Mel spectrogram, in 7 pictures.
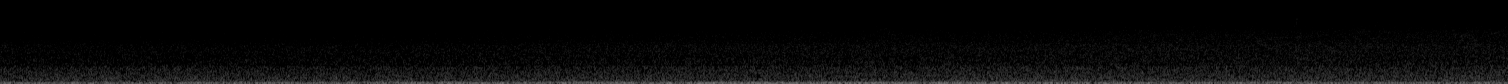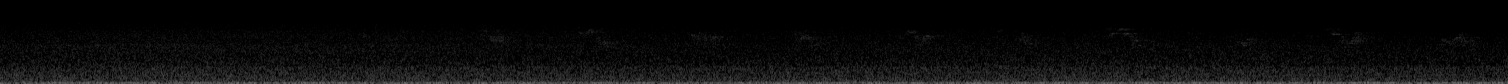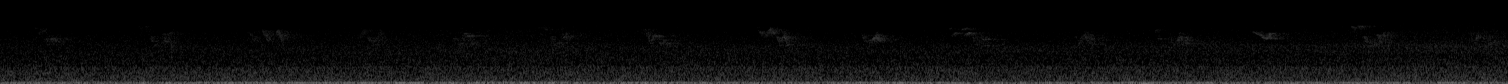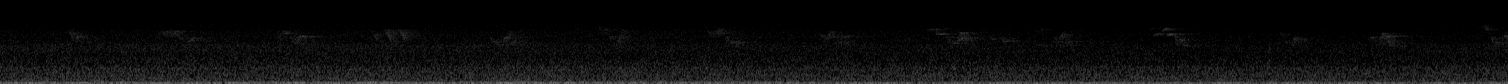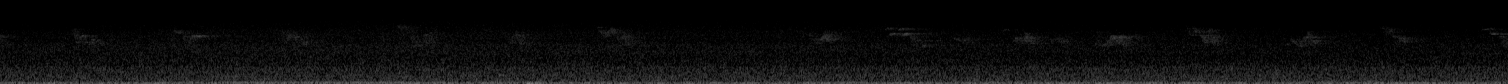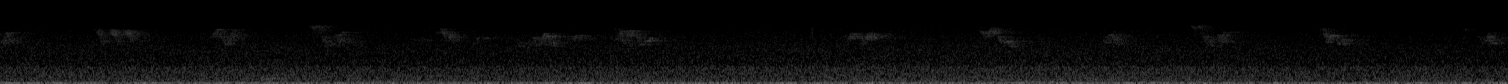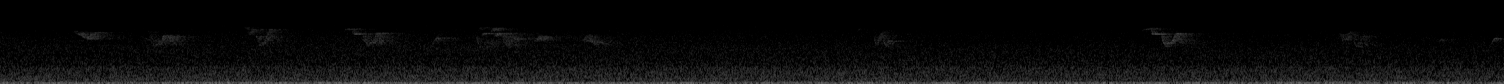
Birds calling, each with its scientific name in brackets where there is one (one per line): Red-eyed Vireo (Vireo olivaceus)
Scarlet Tanager (Piranga olivacea)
